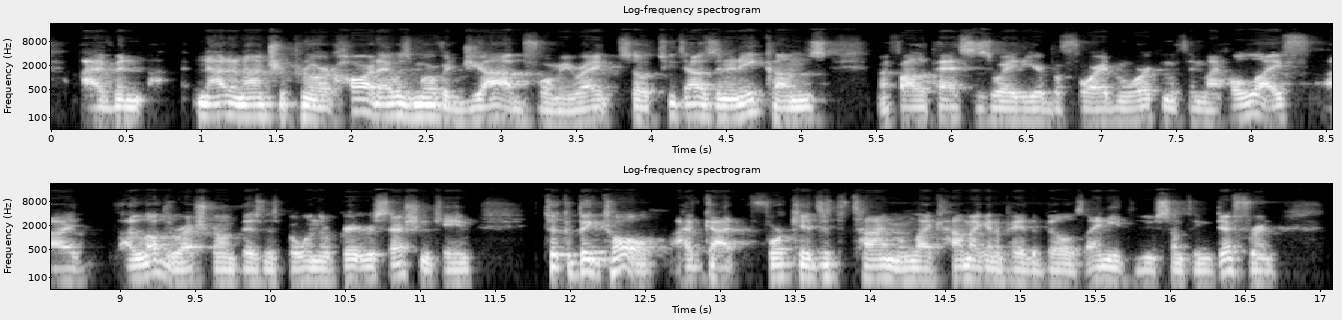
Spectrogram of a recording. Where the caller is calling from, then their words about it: St. Augustine, Florida, United States; St. Augustine, Florida.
